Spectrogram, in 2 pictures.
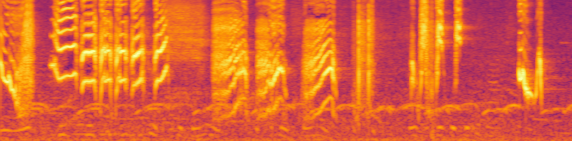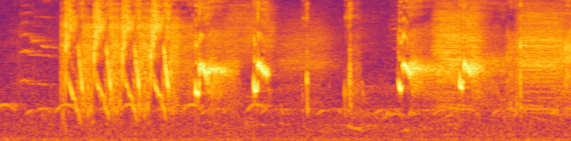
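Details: Superb lyrebird at Adelaide Zoo, Australia, copying the sound of a DSLR camera pointed at it: bursts of rapid clicks and shutter-like noise mixed with loud, swooping whistled phrases and chatter, in a varied sequence of mimicry.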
